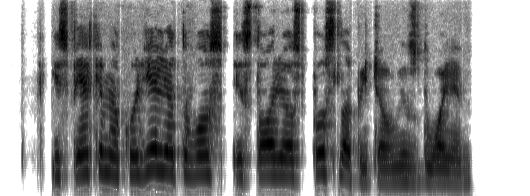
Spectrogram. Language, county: Lithuanian, Alytus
